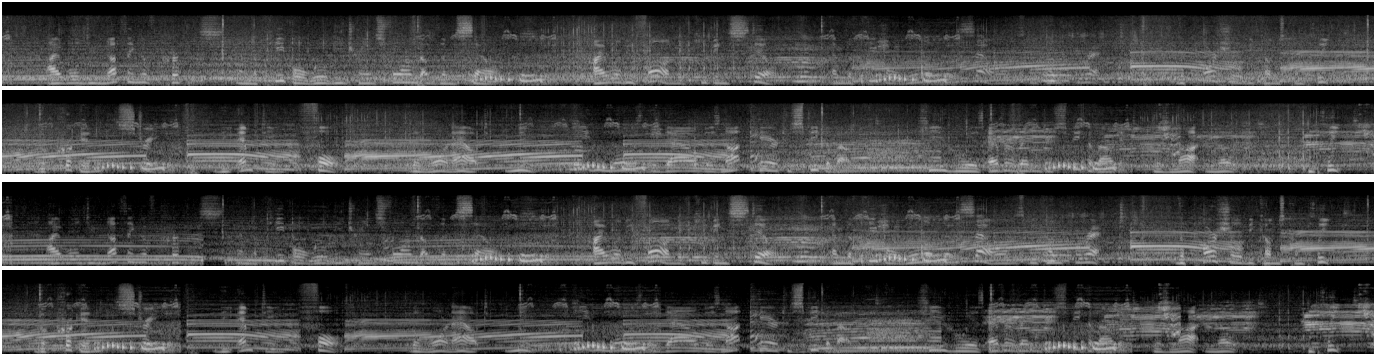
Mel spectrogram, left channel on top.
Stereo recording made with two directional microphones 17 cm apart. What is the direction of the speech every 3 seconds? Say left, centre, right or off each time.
left, left, centre, right, centre, left, left, left, left.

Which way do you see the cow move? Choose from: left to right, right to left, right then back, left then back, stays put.
left then back.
